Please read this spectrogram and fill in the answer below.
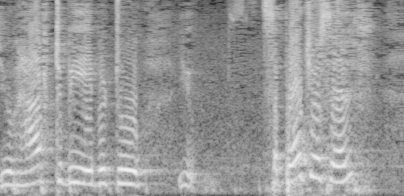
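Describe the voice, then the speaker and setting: Lively intonation marks a woman's fairly high voice, heard with audible room echo and noticeable background noise. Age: 70s. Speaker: author. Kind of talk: panel discussion.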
